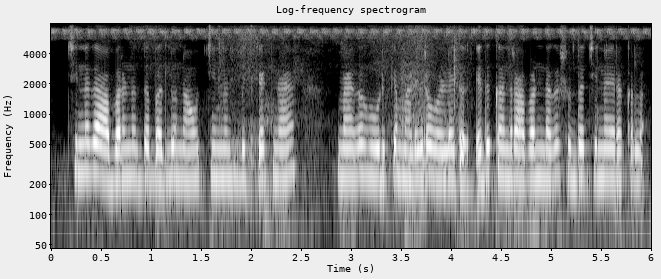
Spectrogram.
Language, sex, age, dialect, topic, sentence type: Kannada, male, 60-100, Central, banking, statement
